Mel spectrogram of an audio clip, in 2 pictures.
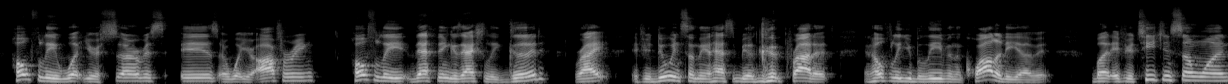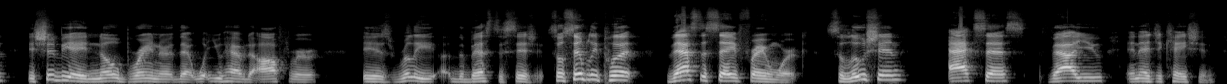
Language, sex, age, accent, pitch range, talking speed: English, male, 20-39, American, 125-160 Hz, 170 wpm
